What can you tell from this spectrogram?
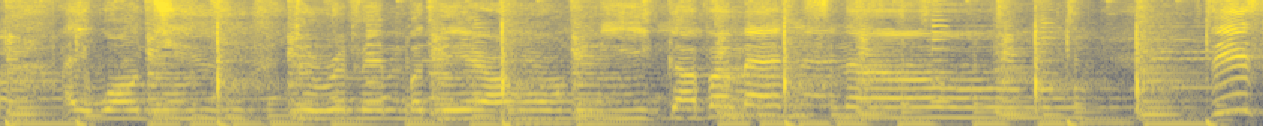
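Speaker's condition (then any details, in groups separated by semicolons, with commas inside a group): No condition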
